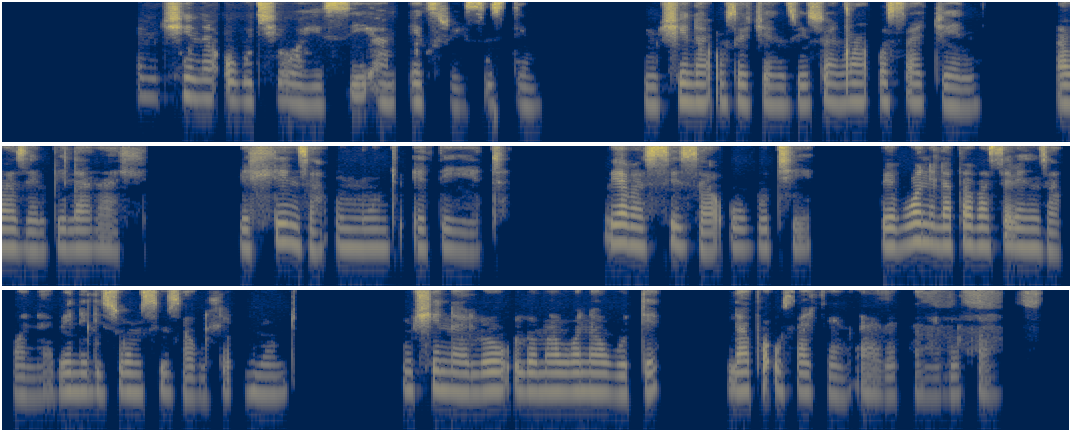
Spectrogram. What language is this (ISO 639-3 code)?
nde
